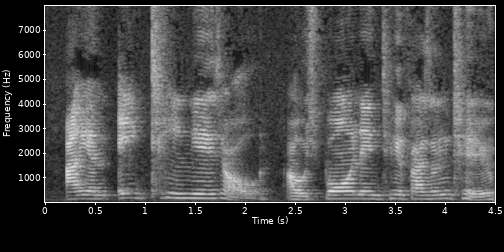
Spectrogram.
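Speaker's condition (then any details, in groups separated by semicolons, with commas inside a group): Cerebral palsy with stammer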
